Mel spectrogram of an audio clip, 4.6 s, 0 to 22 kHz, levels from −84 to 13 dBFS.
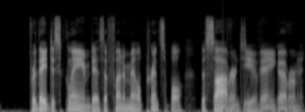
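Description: From 3.34 s to the end, a channel delay (doubling) appears: one channel runs 40 ms late, so mono summing yields a single equal-level copy, unlike reverb's decaying tail.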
